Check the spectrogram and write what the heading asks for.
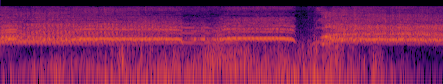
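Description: Two women screaming on a slingshot ride: long, high-pitched screams, each held for a second or more, with brief breaks for breath, over a steady low rumble.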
